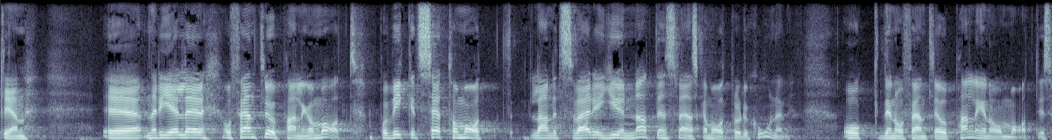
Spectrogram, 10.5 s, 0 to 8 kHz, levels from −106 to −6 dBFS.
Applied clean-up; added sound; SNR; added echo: none; none; none; none.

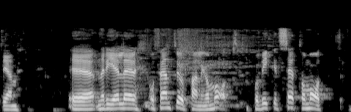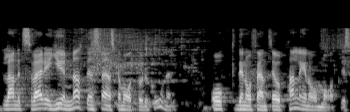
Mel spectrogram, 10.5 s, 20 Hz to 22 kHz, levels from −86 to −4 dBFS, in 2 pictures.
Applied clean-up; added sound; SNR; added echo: classical method Wiener filter.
